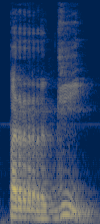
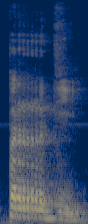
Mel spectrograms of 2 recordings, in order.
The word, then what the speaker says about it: pergi: Go is pergi. So as you can see here, we pronounce the R quite clearly. So it is kind of like Spanish.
